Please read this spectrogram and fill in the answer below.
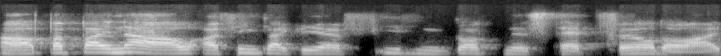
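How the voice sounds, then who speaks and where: A man with a Swiss accent, moderate pace and fairly even intonation, over a quiet background. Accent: non-American, Swiss. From Switzerland. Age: 50s. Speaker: bee researcher giving a talk. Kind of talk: lecture. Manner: hesitant, many fillers.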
